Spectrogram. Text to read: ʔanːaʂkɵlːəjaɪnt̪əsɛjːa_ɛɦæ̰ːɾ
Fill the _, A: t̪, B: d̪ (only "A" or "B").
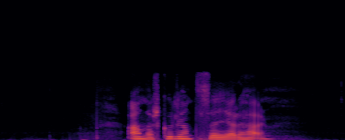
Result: B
